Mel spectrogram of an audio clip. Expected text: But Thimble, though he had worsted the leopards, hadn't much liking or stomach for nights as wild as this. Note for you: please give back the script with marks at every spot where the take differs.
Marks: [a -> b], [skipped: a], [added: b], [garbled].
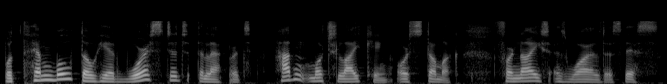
But Thimble, though he had worsted the leopards, hadn't much liking or stomach for [nights -> night] as wild as this.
